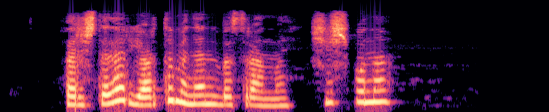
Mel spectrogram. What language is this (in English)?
Bashkir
